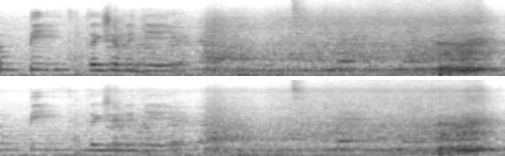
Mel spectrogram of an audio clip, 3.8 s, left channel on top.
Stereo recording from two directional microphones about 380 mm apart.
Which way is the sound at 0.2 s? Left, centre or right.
Centre.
